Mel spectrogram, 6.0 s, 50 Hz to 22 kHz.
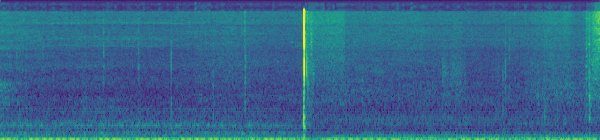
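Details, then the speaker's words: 1988 BMW 325 sedan, warming up after cold start: quiet, even low rumble at steady idle, no misses or ticks, one brief click aside; idles normally. "Lights, no weirdness. She just idles like she should."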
